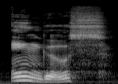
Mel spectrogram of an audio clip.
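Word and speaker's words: ἔγγυος: The word for surety, engus, E-G-G-U-O-S, which is pronounced E-N-G-U-O-S, engus, refers to a guarantor,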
